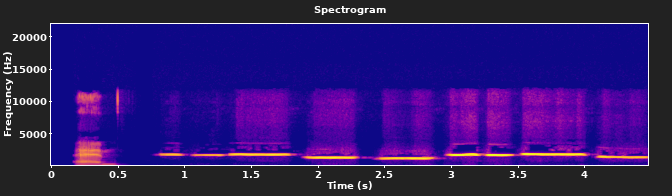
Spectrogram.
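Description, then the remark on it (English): A man whistles a familiar tune while coworkers work, a string of clear sustained notes stepping up and down in pitch, with a short voiced sound just before the melody begins. “And after about 10 minutes, he started whistling and he whistled.”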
